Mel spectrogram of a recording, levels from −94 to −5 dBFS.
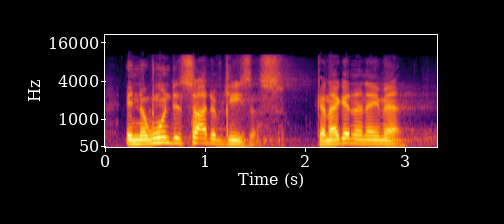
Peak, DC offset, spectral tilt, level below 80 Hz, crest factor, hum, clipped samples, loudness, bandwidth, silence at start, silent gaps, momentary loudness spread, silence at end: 0 dBFS; under 0.1%; -6 dB/octave; -50 dBFS; 14 dB; none; 0.1%; -13 LUFS; 10.5 kHz; 0.2 s; none; 15 LU; 0.3 s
